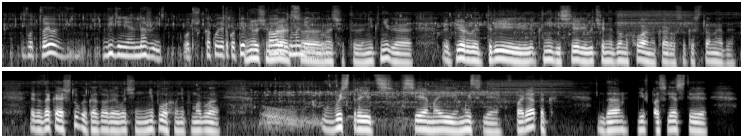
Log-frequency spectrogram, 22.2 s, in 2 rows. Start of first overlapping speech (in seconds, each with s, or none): 3.6 s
